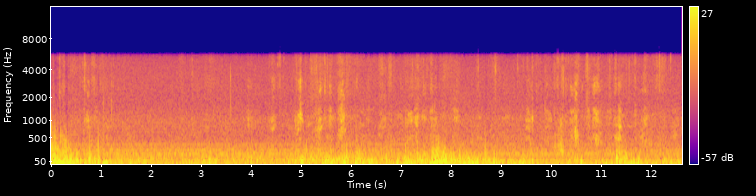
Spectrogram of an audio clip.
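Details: Dallas, an American Bully, and Sadie, a Boxer, tug at a rope together; dense low rumbling play noises run throughout with scattered brief sharper bursts, while a man's voice calls the dogs and urges them to give up the rope.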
